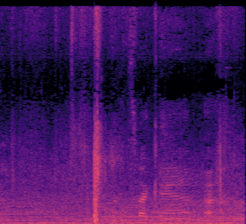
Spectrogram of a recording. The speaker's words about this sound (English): This is just gonna be me driving in the car.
